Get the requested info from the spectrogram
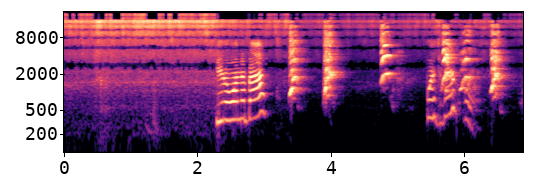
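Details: Pet dog that dislikes baths, at bath time, gives a drawn-out harmonic whine, then a string of short, sharp barks, with a woman's voice calling her nearby.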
